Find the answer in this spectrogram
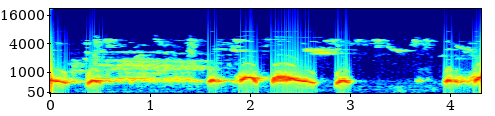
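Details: Champion Thai contest zebra dove, winner of many prestigious competitions, singing: soft low coos in a rolling phrase of short notes, an arched note and a long falling coo, repeated with a brief gap; faint chirps above.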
